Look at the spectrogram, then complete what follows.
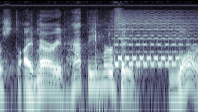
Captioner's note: buzzer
